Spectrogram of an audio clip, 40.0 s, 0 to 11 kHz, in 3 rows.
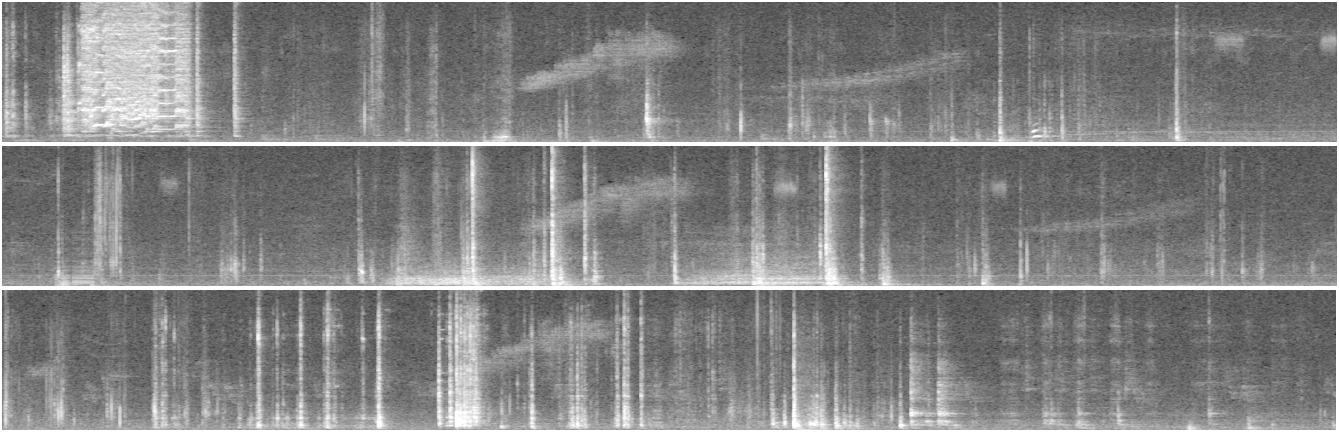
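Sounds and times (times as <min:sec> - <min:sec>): handling clicks and knocks: 0:28.2 - 0:40.0.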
